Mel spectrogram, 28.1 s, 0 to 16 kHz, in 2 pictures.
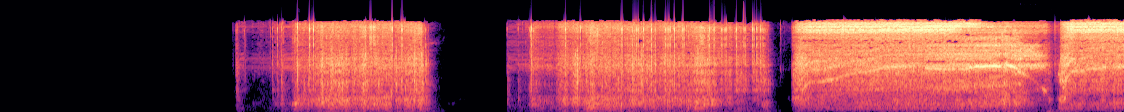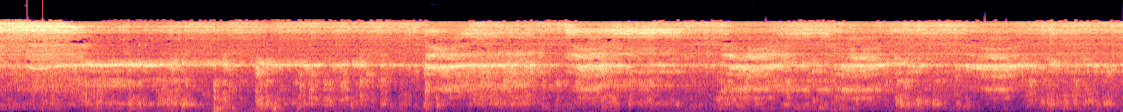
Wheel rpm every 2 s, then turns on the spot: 0, 0, 10, 20, 20, 170, 140, 230, 230, 230, 230, 230, 220, 230.
4-10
